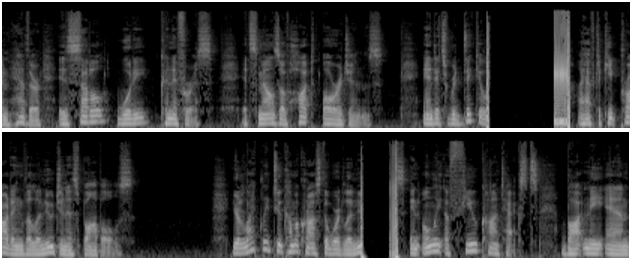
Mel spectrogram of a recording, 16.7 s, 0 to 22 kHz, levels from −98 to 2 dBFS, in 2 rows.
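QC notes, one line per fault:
6.47–7.57 s, cable pulled and plugged in: a pop, then about 1.05 s of near silence, then 0.18 s of 60 Hz mains buzz as only the plug tip makes contact, then a second pop as the sound returns. The waveform shows two sharp spikes around a flat gap, with a dense periodic band before the second spike; the spectrogram shows two broadband vertical lines and a 60 Hz harmonic comb between them.
13.17–13.65 s, cable pulled and plugged in: the same sequence, shorter, with 0.43 s of dropout and 0.08 s of 50 Hz buzz, which appears as tightly spaced harmonic lines starting at 50 Hz just before the reconnection spike.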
